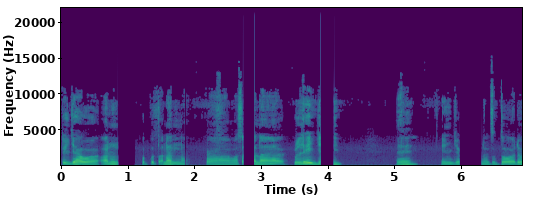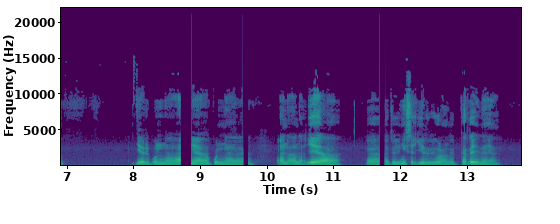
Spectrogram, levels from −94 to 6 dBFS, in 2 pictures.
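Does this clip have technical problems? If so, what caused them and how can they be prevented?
Yes. A mains buzz comes from switching spikes from a dimmer, rectifier or poor shielding entering the signal path. They add a steady, raspy 50 Hz buzz with harmonics, about 35 dB below the speech, throughout. Prevent it with proper shielding, a clean power supply and keeping cables away from dimmers.

Blocks of digital silence occur when the software misses its output-buffer deadlines and writes zeros. This cuts the sound abruptly. The dropouts are at 0.85–1.11 s, 1.86 s, 2.73–2.90 s, 3.89–4.10 s, 5.97–6.32 s, 8.70–8.88 s, 9.64–9.73 s and 11.69–11.78 s. Several of the gap lengths fit buffers of 4096, 8192 and 16384 samples. Prevent them with larger buffers or a less loaded processing thread.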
